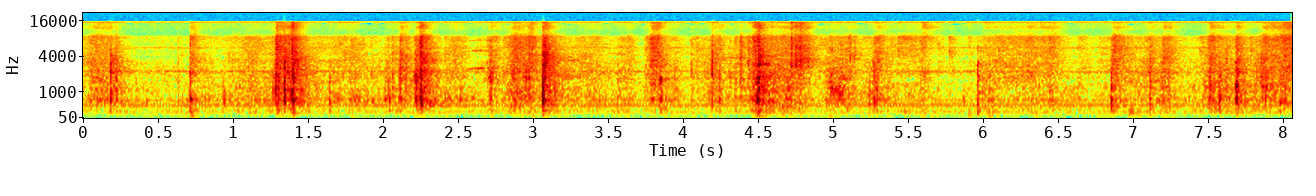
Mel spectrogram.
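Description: Cardboard and paper packaging being handled: scattered light clicks, taps and rustles, irregular, a few every second, over a faint steady hum.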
